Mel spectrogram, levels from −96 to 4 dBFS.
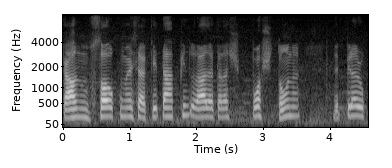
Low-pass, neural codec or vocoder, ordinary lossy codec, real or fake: none; none; none; real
